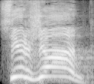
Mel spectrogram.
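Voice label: rank sergeant, battlechatter, Russian; localized english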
